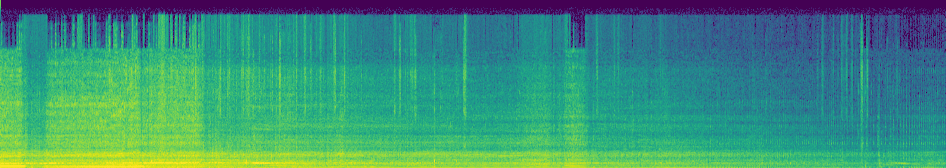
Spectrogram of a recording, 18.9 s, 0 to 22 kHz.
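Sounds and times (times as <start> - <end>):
motorcycle engine winding down: 17.0 - 18.9.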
